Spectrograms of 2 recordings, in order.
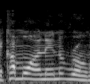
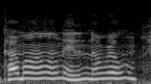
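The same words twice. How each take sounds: First: Said in the usual way. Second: Drawn-out catchphrase. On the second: Shown as a demonstration. Host savoring a pet welcome to viewers, drawn out. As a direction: let each word of "come on in the room" linger. Repeats own catchphrase with relish.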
